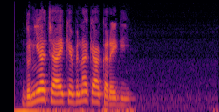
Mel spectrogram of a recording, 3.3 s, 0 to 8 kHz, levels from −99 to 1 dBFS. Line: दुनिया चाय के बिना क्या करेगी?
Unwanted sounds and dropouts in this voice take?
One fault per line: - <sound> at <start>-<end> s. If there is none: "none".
none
